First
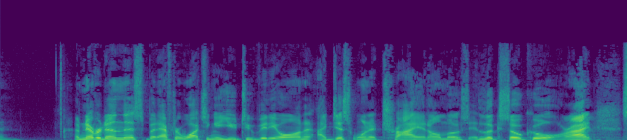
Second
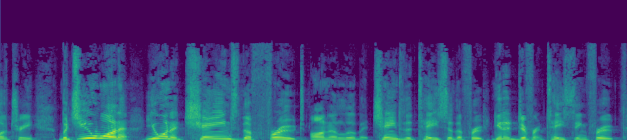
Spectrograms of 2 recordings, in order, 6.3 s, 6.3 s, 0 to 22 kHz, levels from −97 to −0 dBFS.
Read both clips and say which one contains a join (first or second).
second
